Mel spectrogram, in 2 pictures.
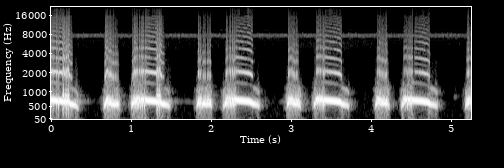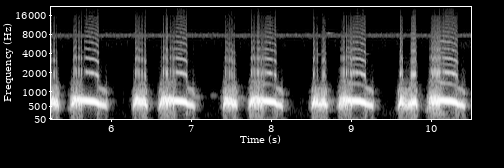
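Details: Spotted dove female calling to a male, used by hunters as a lure; an unbroken, regular series of paired low coos, roughly one pair per second, each pair ending in a drawn, slightly falling note.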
